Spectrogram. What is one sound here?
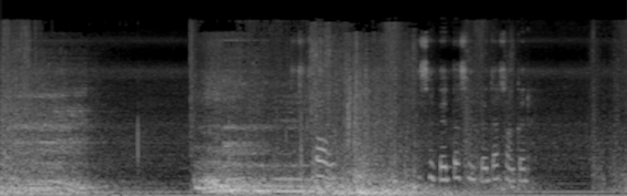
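Large creatures roar and screech during a fight.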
